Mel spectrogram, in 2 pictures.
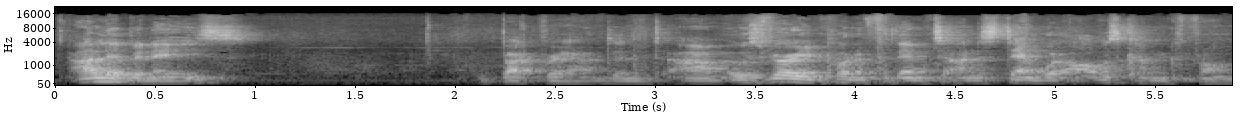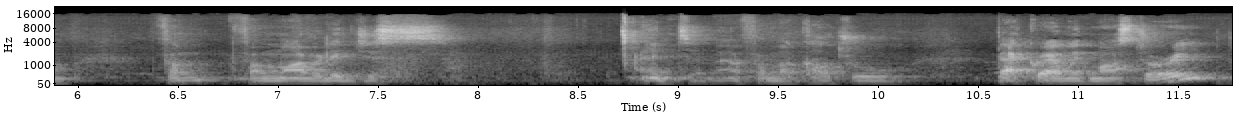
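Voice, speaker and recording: A man's voice: low voice, moderate pace, a little hiss or hum. An Australian man being interviewed about his memoir, talking in a bubbly, earnest way with repeated words. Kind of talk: casual interview chat. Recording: roomy echo.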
